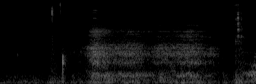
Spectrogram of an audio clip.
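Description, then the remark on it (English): A couple of quick sniffs lead into a long, steady breath drawn in through the nose as a man smells a sexual partner's genitals, followed by another short sniff. No one speaks. “I'm not done smelling it.”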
